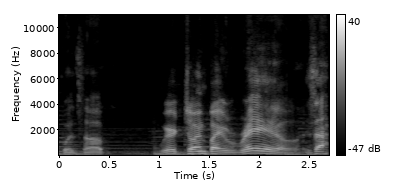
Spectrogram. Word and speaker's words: McRel: yeah that's yeah real just say real like really real real nice and how do you say your your your your name fontano is that it's is it mac mcreal like mac miller or what m.c rail yeah the nwa dude the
